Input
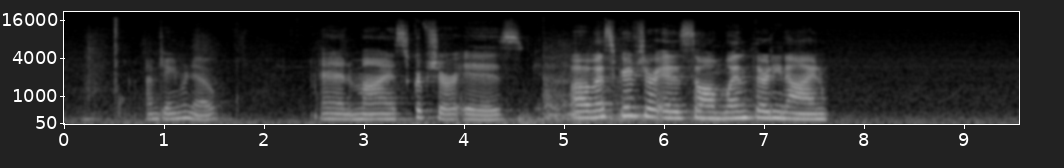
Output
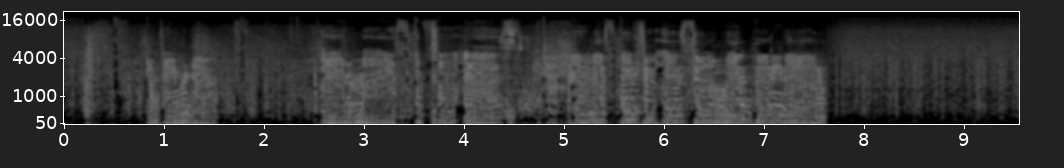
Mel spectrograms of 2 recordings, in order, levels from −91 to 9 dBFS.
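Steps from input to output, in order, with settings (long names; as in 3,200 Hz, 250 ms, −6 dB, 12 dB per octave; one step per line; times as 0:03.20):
downward compressor 6 to 1, threshold −36 dBFS, peak gain reduction 17 dB
gate on every frequency bin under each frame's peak −25 dB weak
level +17.5 dB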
